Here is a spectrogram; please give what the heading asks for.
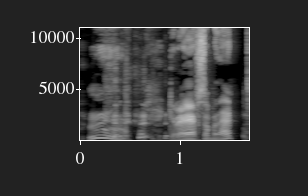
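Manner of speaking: playful imitation of an over-eager creep; Stamper. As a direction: hum greedily, then ask. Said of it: "Yeah, that was like that".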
